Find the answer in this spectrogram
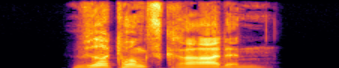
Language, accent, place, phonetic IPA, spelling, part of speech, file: German, Germany, Berlin, [ˈvɪʁkʊŋsˌɡʁaːdn̩], Wirkungsgraden, noun, De-Wirkungsgraden.ogg
- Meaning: dative plural of Wirkungsgrad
